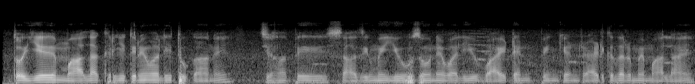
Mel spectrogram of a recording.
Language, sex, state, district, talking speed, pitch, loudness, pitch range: Hindi, male, Rajasthan, Bikaner, 190 wpm, 90 Hz, -20 LUFS, 85-95 Hz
